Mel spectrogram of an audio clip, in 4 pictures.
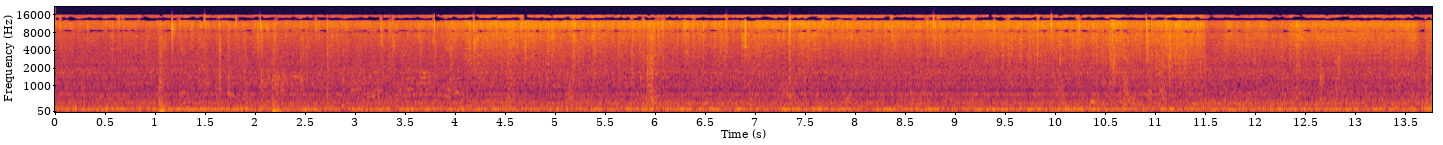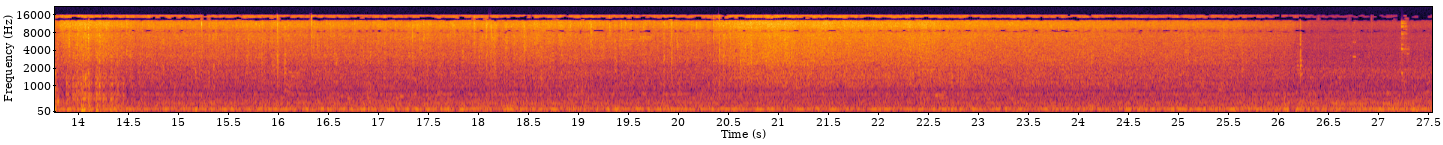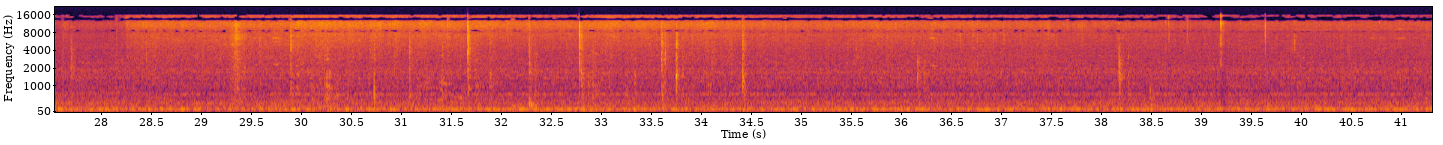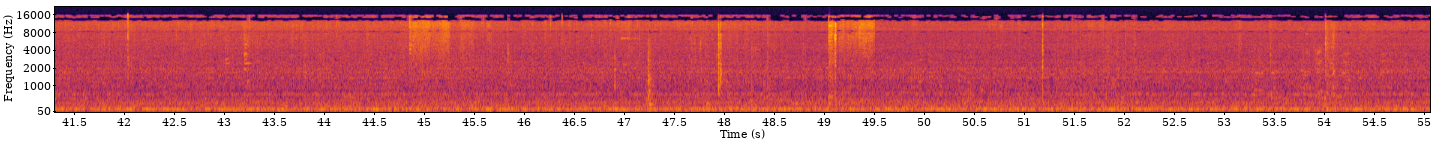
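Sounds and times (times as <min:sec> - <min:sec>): food sizzling in hot oil: 0:00.0 - 0:26.2, 0:28.2 - 0:38.2, 0:44.7 - 0:47.2.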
